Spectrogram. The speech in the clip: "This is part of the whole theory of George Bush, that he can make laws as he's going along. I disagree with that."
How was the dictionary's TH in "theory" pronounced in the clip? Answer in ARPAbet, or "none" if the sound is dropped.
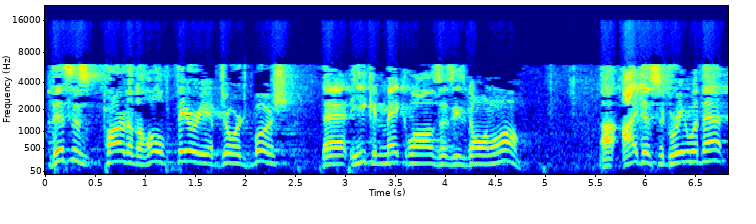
TH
